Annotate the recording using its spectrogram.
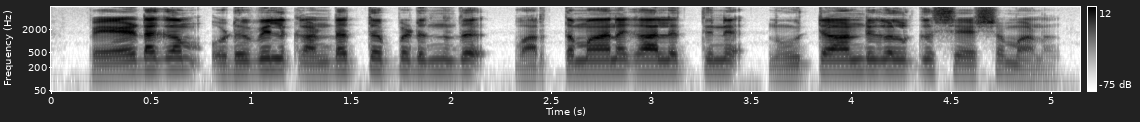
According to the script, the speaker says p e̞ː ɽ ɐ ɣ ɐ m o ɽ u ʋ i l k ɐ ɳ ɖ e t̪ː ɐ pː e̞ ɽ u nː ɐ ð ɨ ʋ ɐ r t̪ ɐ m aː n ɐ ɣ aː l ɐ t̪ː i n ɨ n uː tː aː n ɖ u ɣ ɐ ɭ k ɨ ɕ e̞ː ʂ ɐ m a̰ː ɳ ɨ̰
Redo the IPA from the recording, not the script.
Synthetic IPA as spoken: p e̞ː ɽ ɐ ɣ ɐ m o ɽ u ʋ i l k ɐ ɳ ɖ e t̪ː ɐ pː e̞ ɽ u nː ɐ ð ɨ ʋ ɐ r t̪ ɐ m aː n ɐ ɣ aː l ɐ t̪ː i n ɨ n uː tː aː ɳ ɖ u ɣ ɐ ɭ k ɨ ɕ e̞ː ʂ ɐ m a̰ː ɳ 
